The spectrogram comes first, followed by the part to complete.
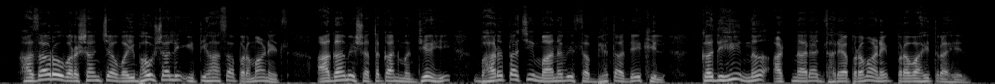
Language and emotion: Marathi, neutral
